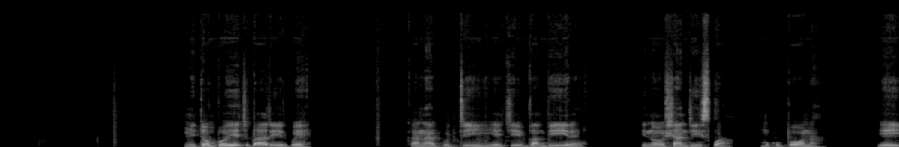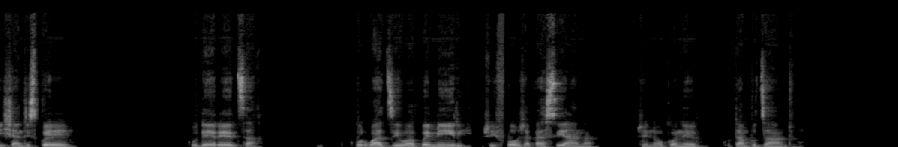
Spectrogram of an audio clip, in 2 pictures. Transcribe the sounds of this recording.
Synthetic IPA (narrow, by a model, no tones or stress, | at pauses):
mito̞mbo̞je̞t͡ʃiɓaɾirwe̞ | kanakutije̞t͡ʃib͡vambiɾe | ino̞ʃandiswa | mukupo̞na | je̞iʃandiswe̞ | kuɗe̞ɾe̞d͡za | kurwad͡ziwakwe̞miɾiʐifo̞ʐakasijana | ʐ̥ino̞ko̞nekutambud͡zaːntʰu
